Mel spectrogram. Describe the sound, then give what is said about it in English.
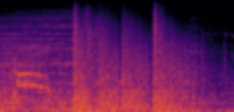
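Gunfire from a pistol during a clash with pirates on a boat: a few sharp, loud shots, with the first and last strongest, each followed by a lingering rumbling decay. “shoots him in the head and turfs the corpse overboard.”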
